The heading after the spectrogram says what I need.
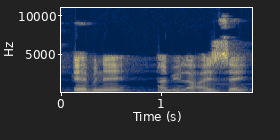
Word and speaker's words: ابن ابی العز: علامه نام درستش ابن ابی العز حنفی است. همین قسم تلفظ میشه.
